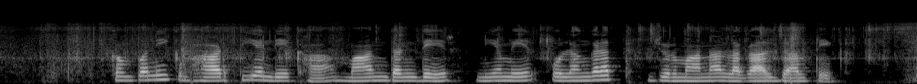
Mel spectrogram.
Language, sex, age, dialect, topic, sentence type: Magahi, female, 18-24, Northeastern/Surjapuri, banking, statement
